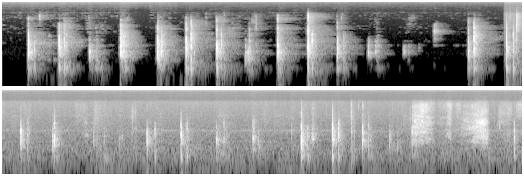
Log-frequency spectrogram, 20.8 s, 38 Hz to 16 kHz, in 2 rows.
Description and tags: Recorded with polaroid cell phone E P4526
walking over a wood floor with my boots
